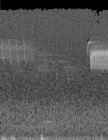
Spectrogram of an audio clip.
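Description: An orange-crowned warbler sings in the background, a faint high trill at the start and a brighter, steady high note near the end, over low rumbling noise.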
